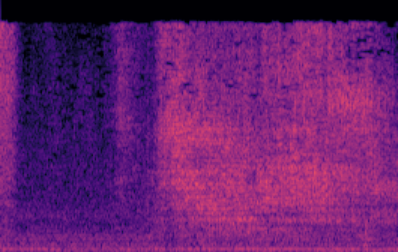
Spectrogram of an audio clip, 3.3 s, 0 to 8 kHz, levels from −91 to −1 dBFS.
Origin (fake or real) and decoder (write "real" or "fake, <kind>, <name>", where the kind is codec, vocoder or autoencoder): real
